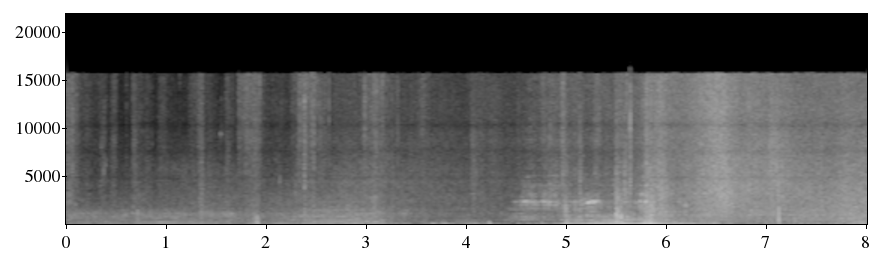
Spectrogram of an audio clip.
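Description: An ATV engine running steadily, then revving up and growing louder as the quad ploughs through floodwater toward the listener, with a loud rushing noise over the last couple of seconds.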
